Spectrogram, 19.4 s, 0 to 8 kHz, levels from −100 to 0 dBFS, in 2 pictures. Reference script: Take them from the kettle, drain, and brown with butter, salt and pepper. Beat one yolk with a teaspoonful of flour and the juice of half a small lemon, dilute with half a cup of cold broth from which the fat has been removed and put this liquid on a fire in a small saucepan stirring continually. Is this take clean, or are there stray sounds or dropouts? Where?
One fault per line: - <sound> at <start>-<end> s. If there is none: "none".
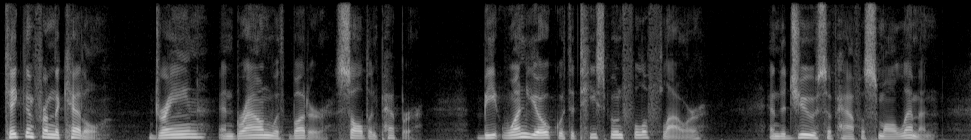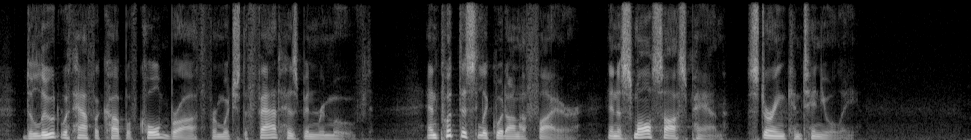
none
